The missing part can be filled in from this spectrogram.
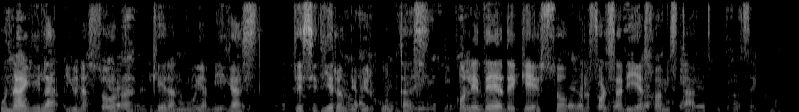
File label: male4 inst sim; SiSEC08; SiSEC underdetermined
